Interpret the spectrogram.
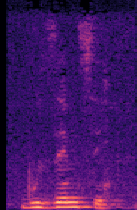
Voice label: "bu-zẽmse", moore

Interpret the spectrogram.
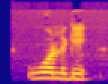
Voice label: "wolge", moore

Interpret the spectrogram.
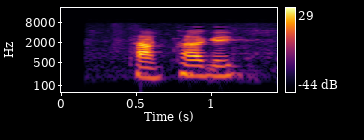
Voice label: "tãg-tãge", moore

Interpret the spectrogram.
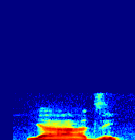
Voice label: "yaadɩ", moore; meat that is flabby

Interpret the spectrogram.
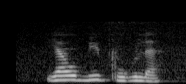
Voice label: "yao-bi-pugla", moore

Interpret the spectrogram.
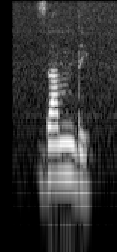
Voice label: "zamde", moore

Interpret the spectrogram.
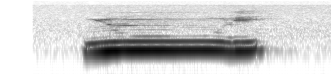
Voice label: "yũuri", moore

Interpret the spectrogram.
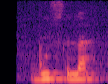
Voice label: "busla", moore

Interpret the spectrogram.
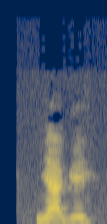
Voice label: "yãge", moore; to enclose an area

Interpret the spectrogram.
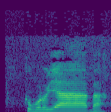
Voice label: "tʋbr yaaba", moore; ear drum

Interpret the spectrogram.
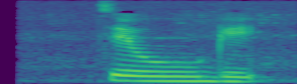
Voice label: "teooge", moore

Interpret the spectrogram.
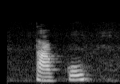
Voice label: "taoko", moore

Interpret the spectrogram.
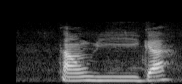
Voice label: "tãnwĩiga", moore

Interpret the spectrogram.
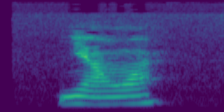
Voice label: "yãoã", moore

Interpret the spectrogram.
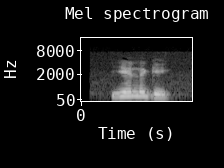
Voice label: "yelge", moore

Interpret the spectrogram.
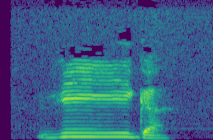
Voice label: "vɩɩga", moore

